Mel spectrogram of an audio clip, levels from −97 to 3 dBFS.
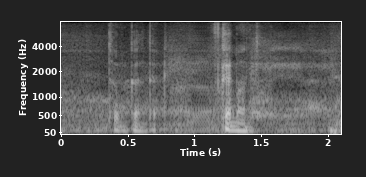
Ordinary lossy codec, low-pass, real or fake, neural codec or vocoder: none; none; fake; codec, 16 kHz, 0.8 kbps, ZipCodec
